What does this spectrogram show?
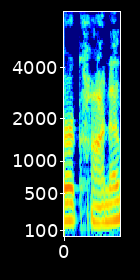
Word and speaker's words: arcana: Is it arcana?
